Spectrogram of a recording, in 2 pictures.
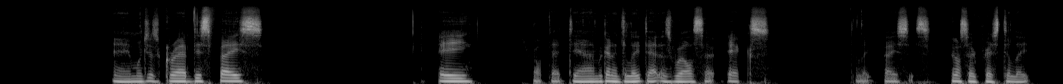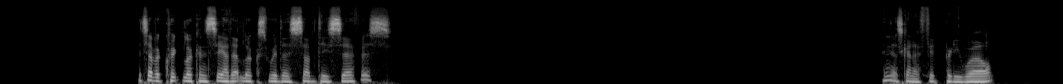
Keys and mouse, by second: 0.6 middle click, 2.6 3, 3.4 click, 4.4 e, 7.3 x, 8.8-11.5 middle drag, 12.5 Tab, 13.4 Tab, 14.4-15.6 drag, 17.1-18.3 drag, 18.9-20.3 middle drag.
